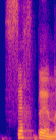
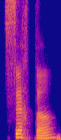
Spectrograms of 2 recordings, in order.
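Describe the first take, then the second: First: Certaines with an open è and a clear final n; feminine certaines. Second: Certains ending on the nasal vowel, no n sound; masculine certains. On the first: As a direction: sound the n at the end of certaines. (certaines con n final audible) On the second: (certains terminado en vocal nasal, sin n) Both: Shown as a demonstration. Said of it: "aquí hay una E, siento que se esconde ahí".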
